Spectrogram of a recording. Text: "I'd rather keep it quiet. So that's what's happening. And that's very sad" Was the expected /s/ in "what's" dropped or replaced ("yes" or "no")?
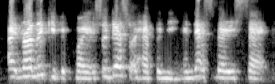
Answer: yes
